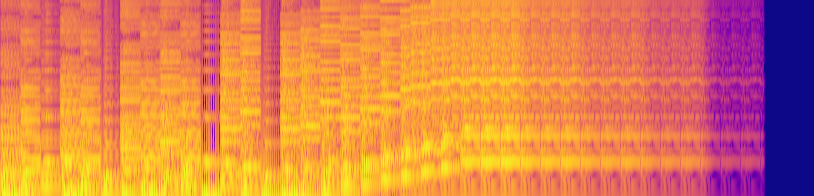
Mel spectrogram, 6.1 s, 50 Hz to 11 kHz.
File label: 8bit jingle slow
